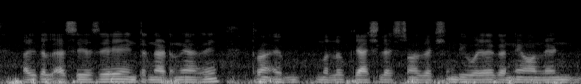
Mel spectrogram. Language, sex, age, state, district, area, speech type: Dogri, male, 18-30, Jammu and Kashmir, Reasi, rural, spontaneous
